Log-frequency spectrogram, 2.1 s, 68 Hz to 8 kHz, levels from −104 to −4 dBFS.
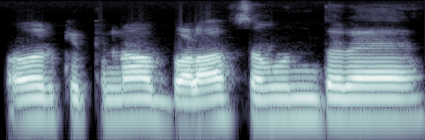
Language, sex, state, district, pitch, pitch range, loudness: Hindi, male, Uttar Pradesh, Jyotiba Phule Nagar, 140 Hz, 135-140 Hz, -15 LUFS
